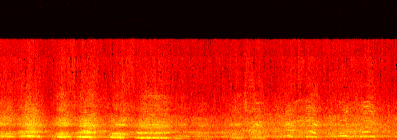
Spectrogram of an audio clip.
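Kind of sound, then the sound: crowd, football crowd chanting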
